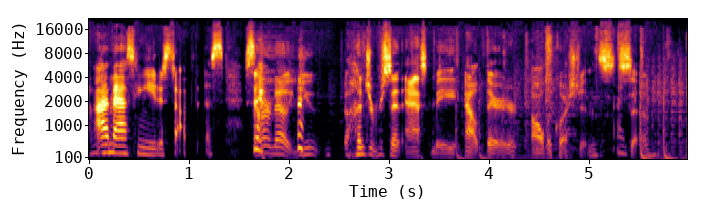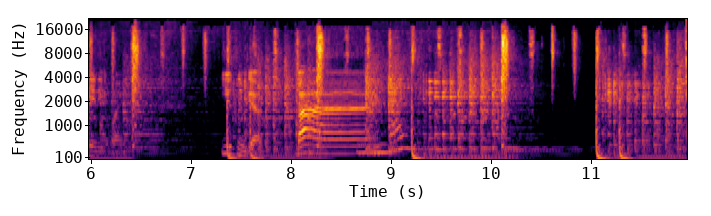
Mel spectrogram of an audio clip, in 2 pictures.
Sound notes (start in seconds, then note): 1.6 laughs; 9.5 instrumental music plays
